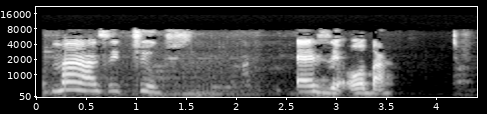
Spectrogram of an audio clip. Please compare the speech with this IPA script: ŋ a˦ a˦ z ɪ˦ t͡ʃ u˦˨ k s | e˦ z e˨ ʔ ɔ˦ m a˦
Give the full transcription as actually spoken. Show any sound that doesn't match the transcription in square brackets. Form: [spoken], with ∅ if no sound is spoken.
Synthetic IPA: [m] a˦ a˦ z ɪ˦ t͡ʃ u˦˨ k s | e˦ z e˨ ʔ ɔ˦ [b] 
